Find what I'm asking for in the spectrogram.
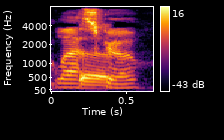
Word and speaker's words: Lascaux: Lascaux.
